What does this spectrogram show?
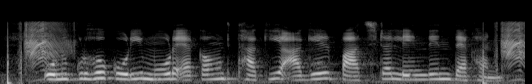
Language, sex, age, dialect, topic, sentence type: Bengali, female, 25-30, Rajbangshi, banking, statement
